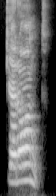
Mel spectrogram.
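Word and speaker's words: quarante: So example देखेंगे, कैरॉन्थ which means 40, कैरॉन्थ। तो यहाँ पे हमने क्या यूज किया है? क्यू यू ए। तो साउंड क्या है हमारा? के का साउंड है।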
